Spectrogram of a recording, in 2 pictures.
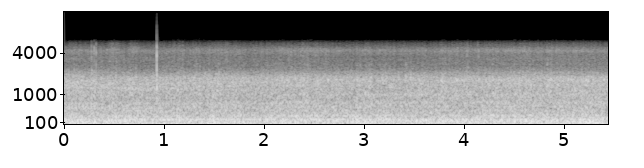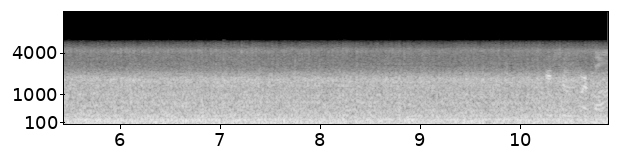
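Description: Steady road and engine noise heard from inside a car's cabin while driving on a highway, with one faint click about a second in.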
